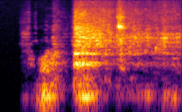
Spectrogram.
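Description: A toilet flushes: a brief low gurgle, then a sudden loud rush of swirling water that keeps churning steadily to the end, with no voices.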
